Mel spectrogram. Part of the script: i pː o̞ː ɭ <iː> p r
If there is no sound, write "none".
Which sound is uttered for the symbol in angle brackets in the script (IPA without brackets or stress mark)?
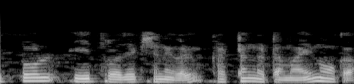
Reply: iː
